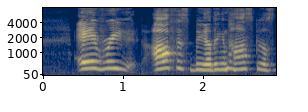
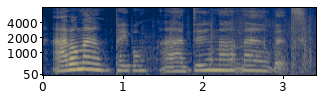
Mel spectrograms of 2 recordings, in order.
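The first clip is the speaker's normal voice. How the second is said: normal talking voice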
